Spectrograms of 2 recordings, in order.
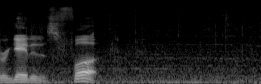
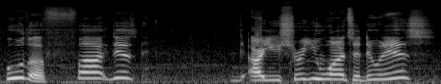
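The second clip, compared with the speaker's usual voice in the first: high, loud and drawn-out, caught off guard; startled surprise; 12 semitones higher, 6 dB louder than usual. Real, not acted. Streamer startled by a surprise raid, high and loud. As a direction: react like someone just barged in.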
